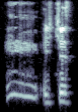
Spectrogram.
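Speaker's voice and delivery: giggling as he scoffs; laughing mockery. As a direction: laugh through the words at him. Gordon mocks through laughter.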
